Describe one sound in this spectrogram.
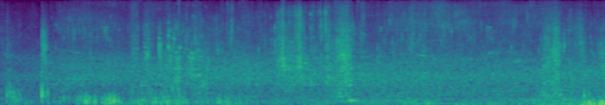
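Water from a watering can sprinkles onto soil.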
